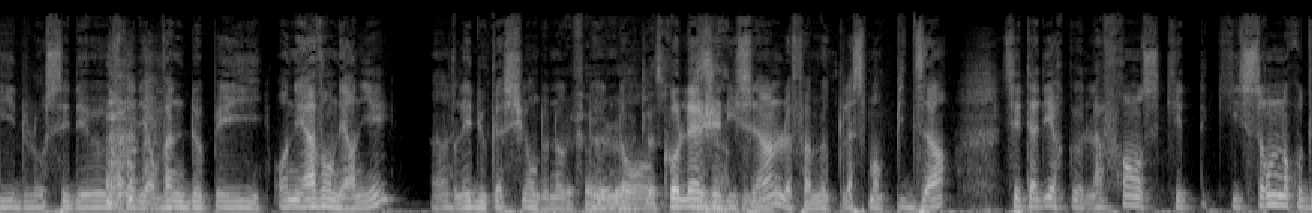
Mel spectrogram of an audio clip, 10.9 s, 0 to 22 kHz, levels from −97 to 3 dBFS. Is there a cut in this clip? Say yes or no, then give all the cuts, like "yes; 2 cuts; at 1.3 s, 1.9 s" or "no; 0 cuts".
yes; 2 cuts; at 2.2 s, 3.8 s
